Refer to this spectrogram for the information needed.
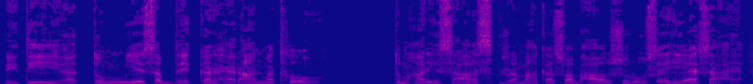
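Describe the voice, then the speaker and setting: An actor playing a kindly, easygoing older father-in-law with a husky voice, affectionate and reassuring, in a family story. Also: mid-range voice, wildly swooping pitch, slow pace, darkish tone, no room sound, full character voice. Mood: reassuring, apologetic.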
